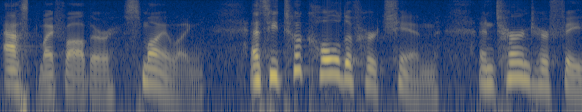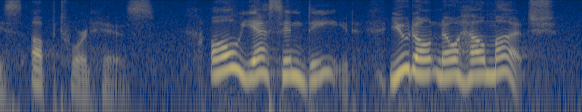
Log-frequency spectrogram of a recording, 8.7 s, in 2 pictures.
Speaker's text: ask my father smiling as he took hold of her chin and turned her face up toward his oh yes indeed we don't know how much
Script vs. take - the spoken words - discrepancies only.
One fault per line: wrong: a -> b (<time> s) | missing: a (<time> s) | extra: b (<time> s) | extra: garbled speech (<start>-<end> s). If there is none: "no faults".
wrong: ask -> asked (0.0 s)
wrong: we -> you (7.3 s)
